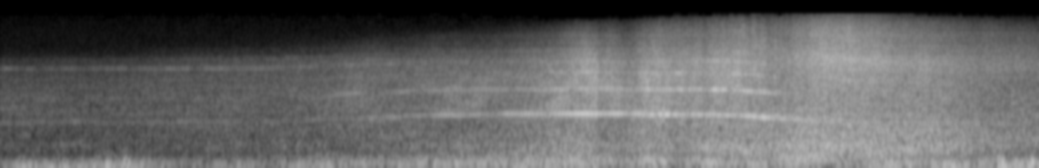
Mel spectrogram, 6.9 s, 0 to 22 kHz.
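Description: Boeing 757 jet engines passing low overhead on final approach. The engine whine and rushing jet noise grow steadily louder, then the whine drops in pitch about five seconds in as the aircraft goes past.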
